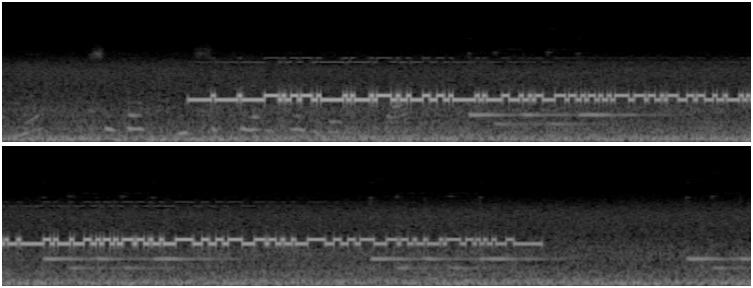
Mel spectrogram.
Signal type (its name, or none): RTTY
